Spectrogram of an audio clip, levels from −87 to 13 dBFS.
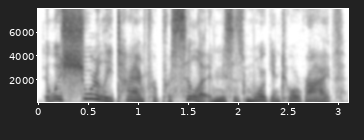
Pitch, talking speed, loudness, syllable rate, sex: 245 Hz, 210 wpm, -16 LUFS, 6.0 syllables/s, female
